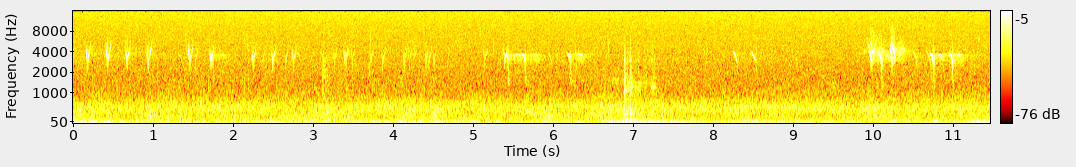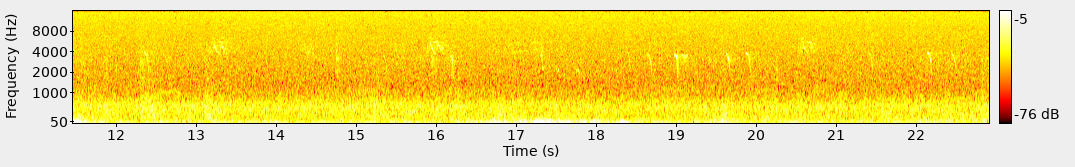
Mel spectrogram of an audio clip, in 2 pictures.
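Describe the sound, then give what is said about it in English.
A lone wild type 2 crossbill gives sharp, high kip calls at irregular intervals, with one louder burst of notes partway through, over a soft, steady background hiss. No one speaks. “And so there's a lone type 2 bird.”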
